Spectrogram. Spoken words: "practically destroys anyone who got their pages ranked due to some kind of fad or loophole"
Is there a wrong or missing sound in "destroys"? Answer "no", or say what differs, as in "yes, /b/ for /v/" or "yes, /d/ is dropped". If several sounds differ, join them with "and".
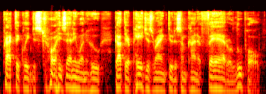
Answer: no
